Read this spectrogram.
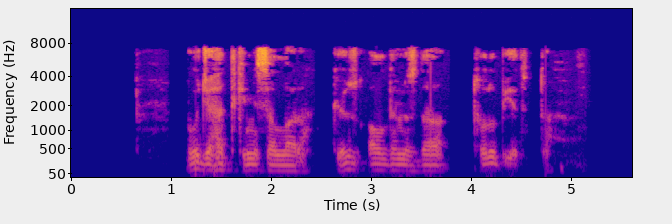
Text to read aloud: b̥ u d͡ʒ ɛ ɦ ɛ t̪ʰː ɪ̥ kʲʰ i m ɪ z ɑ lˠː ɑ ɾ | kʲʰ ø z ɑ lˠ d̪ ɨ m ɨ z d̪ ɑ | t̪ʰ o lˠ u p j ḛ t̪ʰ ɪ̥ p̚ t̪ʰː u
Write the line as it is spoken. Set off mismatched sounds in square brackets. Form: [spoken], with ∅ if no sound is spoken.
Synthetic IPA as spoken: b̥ u d͡ʒ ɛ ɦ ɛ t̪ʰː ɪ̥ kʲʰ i m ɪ [s] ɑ lˠː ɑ ɾ | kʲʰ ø z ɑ lˠ d̪ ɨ m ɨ z d̪ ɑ | t̪ʰ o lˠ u p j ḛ t̪ʰ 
